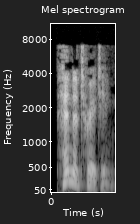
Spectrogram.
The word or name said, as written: penetrating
